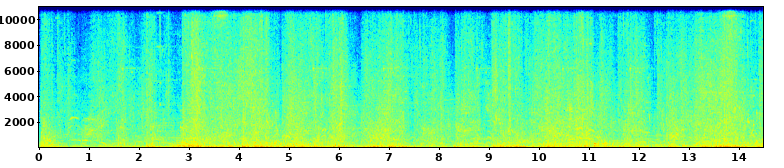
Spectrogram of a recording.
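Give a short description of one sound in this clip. Magic blasts and weapon clashes of a fierce fight ring out again and again.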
